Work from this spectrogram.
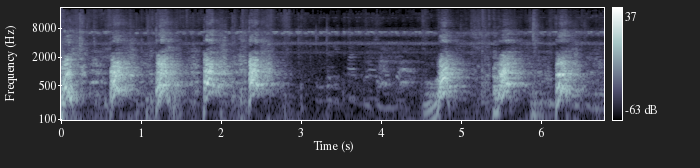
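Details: German Shepherd barking while guarding at night, alert and protecting its area in darkness; four quick barks, a pause of about two seconds, then three more barks, with faint steady hum behind.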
